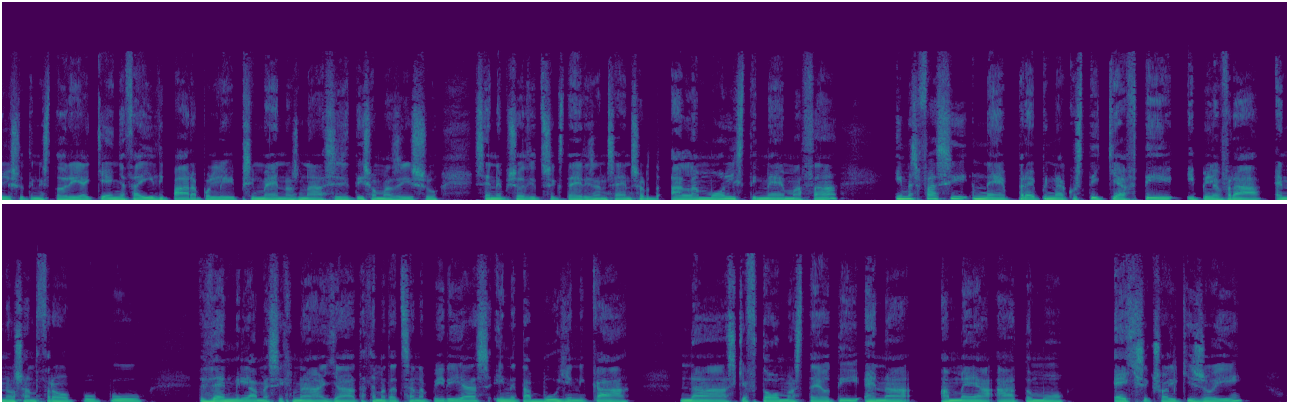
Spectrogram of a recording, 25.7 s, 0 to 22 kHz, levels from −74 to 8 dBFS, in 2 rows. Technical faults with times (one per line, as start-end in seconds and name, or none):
none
